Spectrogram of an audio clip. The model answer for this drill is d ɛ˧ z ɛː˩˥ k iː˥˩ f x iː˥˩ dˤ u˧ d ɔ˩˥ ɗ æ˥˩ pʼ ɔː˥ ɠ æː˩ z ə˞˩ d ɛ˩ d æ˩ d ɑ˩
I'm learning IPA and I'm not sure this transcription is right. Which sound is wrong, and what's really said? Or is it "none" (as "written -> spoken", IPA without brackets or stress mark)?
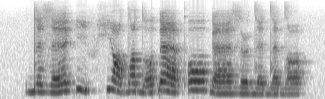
none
